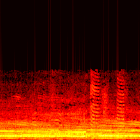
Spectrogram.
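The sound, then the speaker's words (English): Hockey fans in the streets of Winnipeg, Manitoba, cheering over the NHL's Atlanta Thrashers moving to the city: a steady, loud wash of crowd noise with scattered whoops and mingled voices throughout. “They're cheering because the NHL's Atlanta Thrashers are moving to Winnipeg.”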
